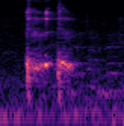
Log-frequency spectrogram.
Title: Lagi Batuk semangat belajar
